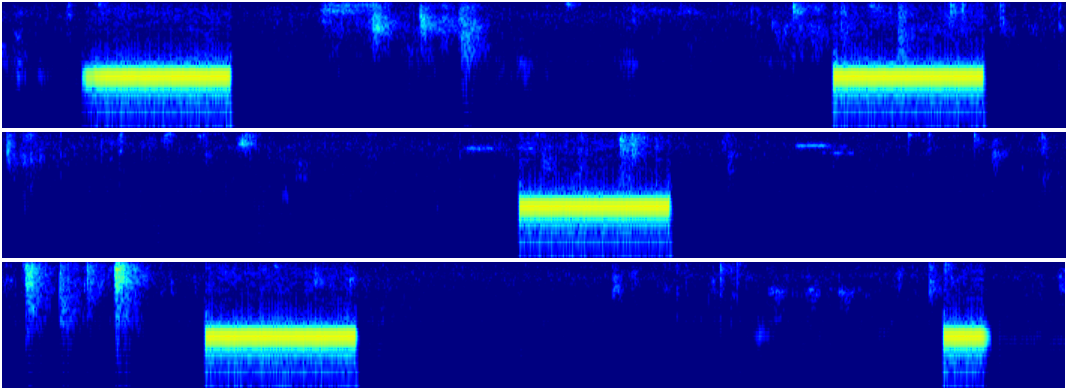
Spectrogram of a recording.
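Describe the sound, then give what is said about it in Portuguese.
A telephone line tone after a dropped call: five steady, mid-pitched beeps, each about a second long, evenly spaced by several seconds of near silence with faint clicks. The last beep is cut short. “Alexandre aqui, a ligação caiu? Caiu a ligação.”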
